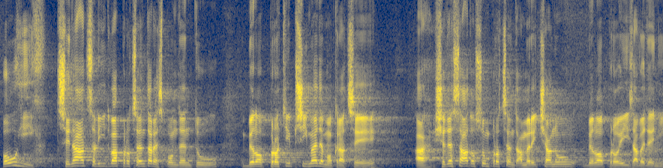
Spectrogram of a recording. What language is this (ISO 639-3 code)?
ces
